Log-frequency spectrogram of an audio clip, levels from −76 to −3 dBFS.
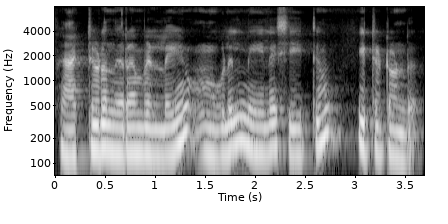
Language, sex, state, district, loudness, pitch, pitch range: Malayalam, male, Kerala, Kollam, -16 LUFS, 140 Hz, 130-155 Hz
